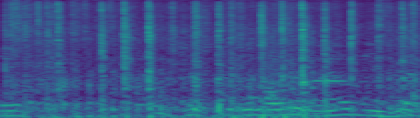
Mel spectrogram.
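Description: A racing pigeon coos in low, throaty warbles close by, while a person talks over it.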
